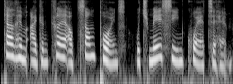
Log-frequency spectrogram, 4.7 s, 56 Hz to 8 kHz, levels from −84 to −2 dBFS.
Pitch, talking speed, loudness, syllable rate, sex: 225 Hz, 180 wpm, -17 LUFS, 3.3 syllables/s, female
